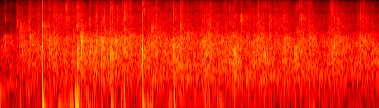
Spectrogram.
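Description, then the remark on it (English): A crowd claps steadily in a dense, sustained round of applause, with a few sharper individual claps standing out, moderately loud and continuous throughout without any voices. “round of applause.”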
